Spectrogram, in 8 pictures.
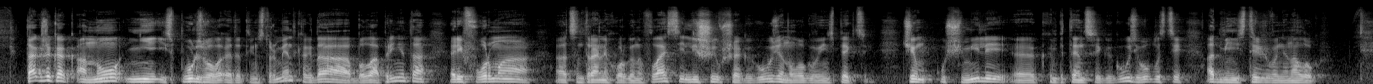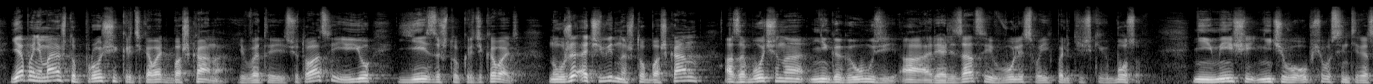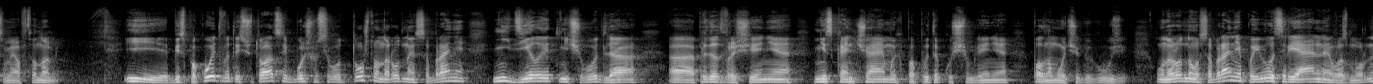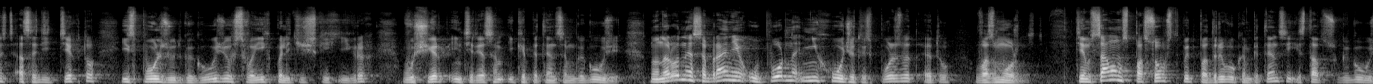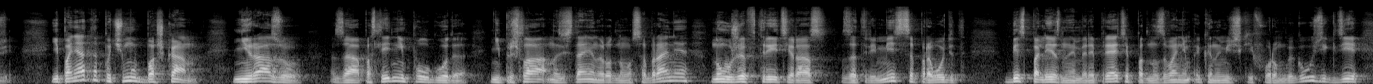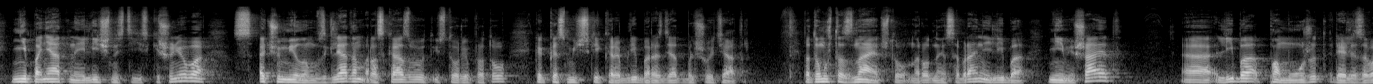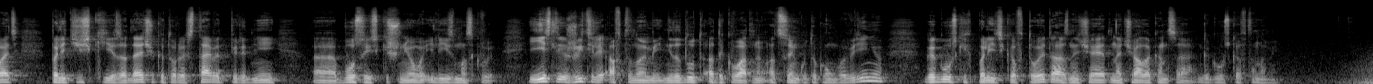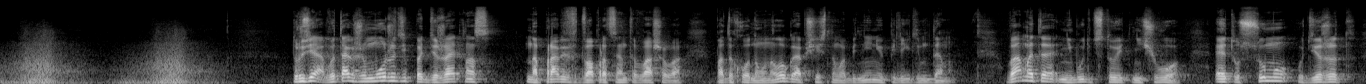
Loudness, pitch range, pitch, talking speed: -18 LUFS, 100-130 Hz, 110 Hz, 130 wpm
